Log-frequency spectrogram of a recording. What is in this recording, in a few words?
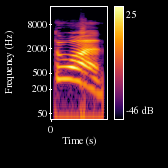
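"duan4", Mandarin Chinese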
